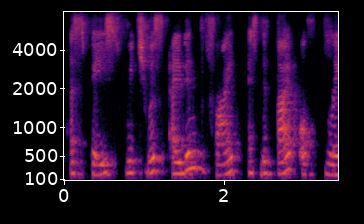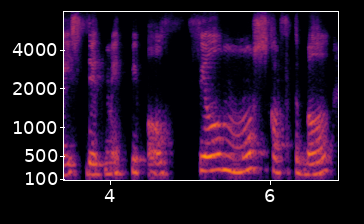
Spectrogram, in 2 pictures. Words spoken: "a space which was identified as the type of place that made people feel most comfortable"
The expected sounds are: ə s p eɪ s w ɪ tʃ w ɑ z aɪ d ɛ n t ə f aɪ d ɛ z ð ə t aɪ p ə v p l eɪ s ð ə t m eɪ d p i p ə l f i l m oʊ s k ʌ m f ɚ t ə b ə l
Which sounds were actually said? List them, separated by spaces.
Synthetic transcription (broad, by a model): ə s p eɪ s w ɪ tʃ w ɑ s aɪ d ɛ n t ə f aɪ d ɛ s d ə t aɪ p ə f p l eɪ s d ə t m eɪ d p i p ə l f i l m oʊ s k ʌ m f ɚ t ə b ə l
